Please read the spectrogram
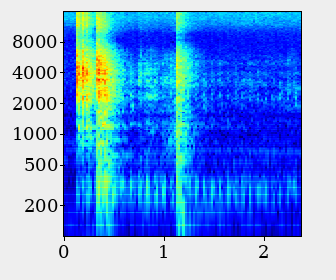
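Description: Hard plastic clicks and knocks as a small food processor's lid and bowl are handled on the worktop: two quick sharp clicks close together, then one more about a second later, followed by faint small rattles.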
